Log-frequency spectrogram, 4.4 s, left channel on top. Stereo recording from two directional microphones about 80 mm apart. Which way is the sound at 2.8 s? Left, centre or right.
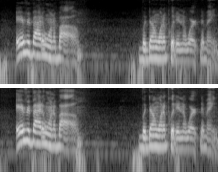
Right.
